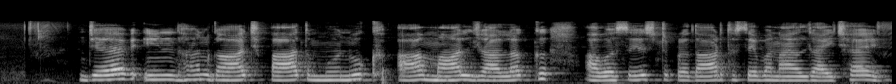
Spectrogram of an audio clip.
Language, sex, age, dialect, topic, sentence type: Maithili, female, 18-24, Bajjika, agriculture, statement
